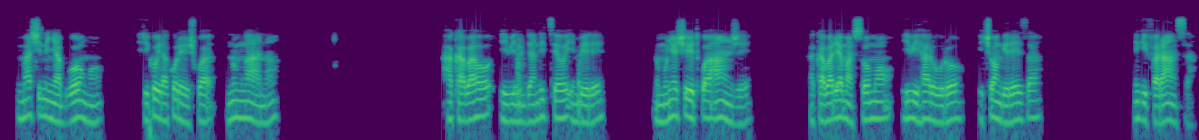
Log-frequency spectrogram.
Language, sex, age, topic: Rundi, male, 25-35, education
